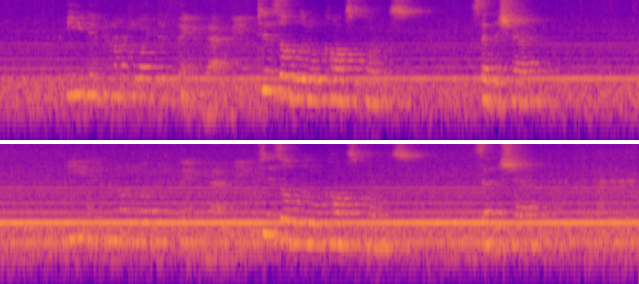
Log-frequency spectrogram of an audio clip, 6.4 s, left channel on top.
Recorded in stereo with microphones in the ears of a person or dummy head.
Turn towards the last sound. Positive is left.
turn(degrees=30)  # may be behind; listen again after turning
